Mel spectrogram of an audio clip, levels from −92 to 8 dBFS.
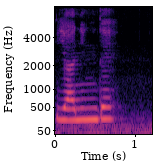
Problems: none marked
